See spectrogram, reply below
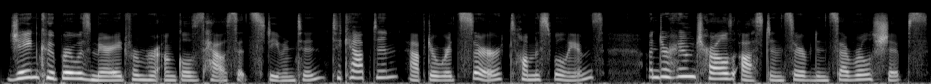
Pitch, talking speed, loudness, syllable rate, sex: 235 Hz, 155 wpm, -17 LUFS, 4.9 syllables/s, female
